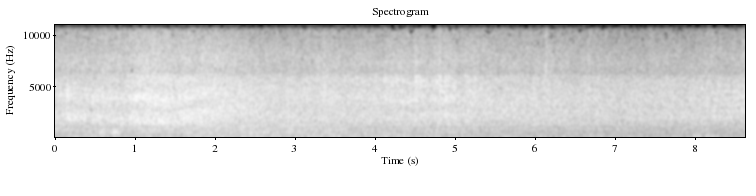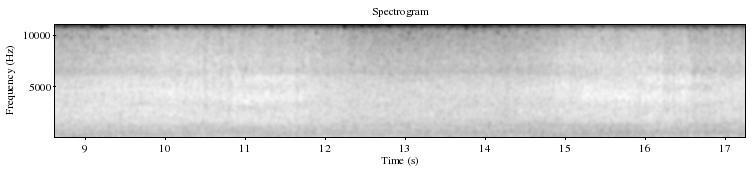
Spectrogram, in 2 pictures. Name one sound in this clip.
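A busy city street hums steadily in the background.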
